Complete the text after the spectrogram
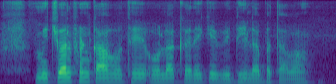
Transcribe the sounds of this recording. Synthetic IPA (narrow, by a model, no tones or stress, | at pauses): mɪt͡ʃwaːlpʰə̃ɳɖkaːɦot̪eʔoːlakəɾekeʋɪd̪ʱilabːɐt̪aːwaːõ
